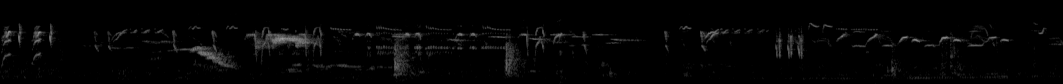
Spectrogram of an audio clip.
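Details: Sooty-headed bulbul in a fierce singing duel between a wild bird and a caged bird, full of 'isian' fill phrases; varied high whistles, slurred notes and short chattering bursts, with a falling downslurred note near the start and brief pauses.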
